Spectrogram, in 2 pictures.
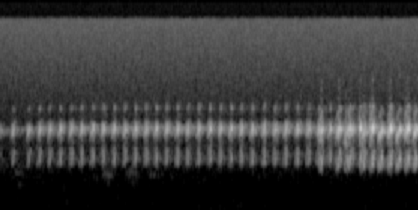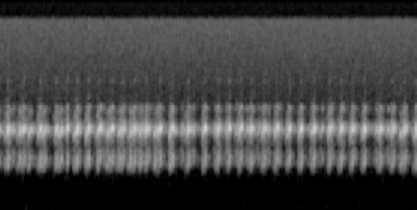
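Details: Tree frogs singing at night at a forest pond in mid-April in north-east Italy: rapid, pulsed croaking trains, roughly three per second. The calls grow louder and denser after four seconds as more callers join.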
